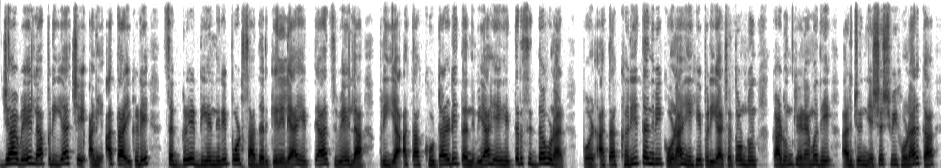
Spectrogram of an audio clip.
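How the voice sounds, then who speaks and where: A woman recapping a TV serial episode in an animated way, with frequent fillers. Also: medium pitch, a little fast, few pauses, no room sound, dull audio. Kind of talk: excited recap narration.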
